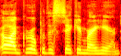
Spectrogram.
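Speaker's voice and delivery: ordinary talk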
